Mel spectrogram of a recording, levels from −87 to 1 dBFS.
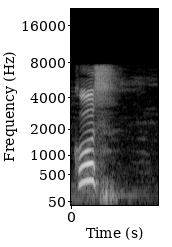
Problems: constant background noise, echo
